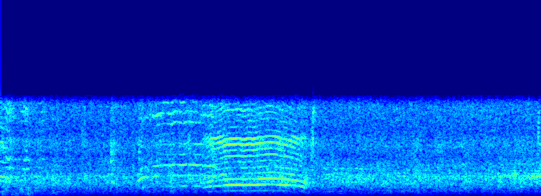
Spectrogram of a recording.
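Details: Goat kids on their first time in the barn while being moved to their stall; one clear wavering bleat of under a second rises then falls over steady background noise.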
